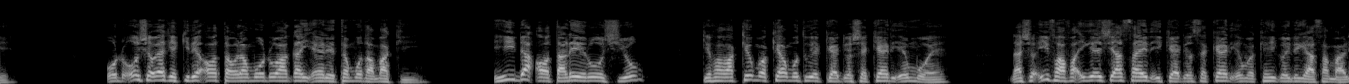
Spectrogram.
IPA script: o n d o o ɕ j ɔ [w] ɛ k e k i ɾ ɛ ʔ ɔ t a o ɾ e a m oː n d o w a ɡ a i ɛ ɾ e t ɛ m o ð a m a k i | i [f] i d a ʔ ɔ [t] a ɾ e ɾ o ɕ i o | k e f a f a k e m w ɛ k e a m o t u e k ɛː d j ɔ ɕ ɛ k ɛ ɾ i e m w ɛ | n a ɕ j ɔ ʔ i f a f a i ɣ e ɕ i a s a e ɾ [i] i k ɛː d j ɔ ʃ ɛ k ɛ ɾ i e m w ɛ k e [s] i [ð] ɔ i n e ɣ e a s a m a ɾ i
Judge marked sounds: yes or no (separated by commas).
yes, no, yes, yes, no, no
